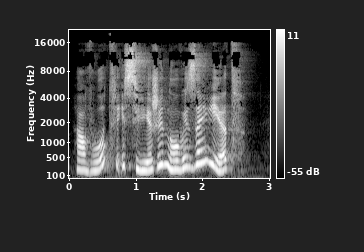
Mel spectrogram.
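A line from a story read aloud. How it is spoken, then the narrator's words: Snide exclamation. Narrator (Russian): воскликнул он с ехидством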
